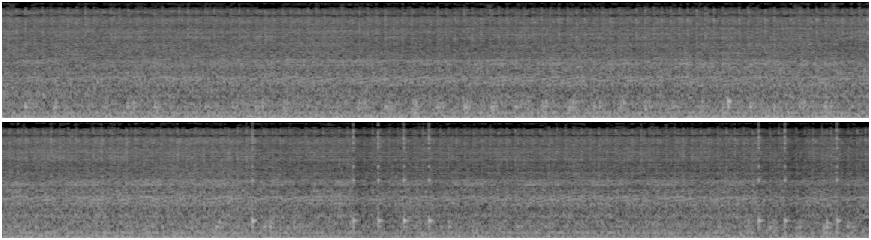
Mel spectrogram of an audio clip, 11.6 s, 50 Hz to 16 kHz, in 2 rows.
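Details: Mercedes-Benz W211 idling unevenly with a stumbling beat and irregular thumps from an engine misfire. The misfire returned 2.5 months after another workshop's repair, which included a new ECU.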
